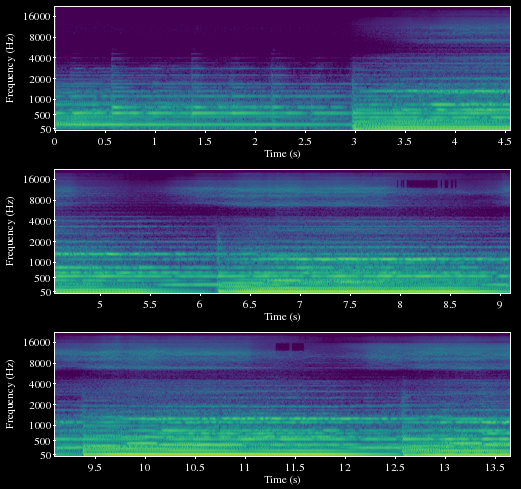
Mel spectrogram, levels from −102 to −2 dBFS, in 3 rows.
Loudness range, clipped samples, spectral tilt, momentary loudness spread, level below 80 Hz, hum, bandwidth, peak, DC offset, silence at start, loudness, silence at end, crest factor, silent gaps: 9 LU; under 0.1%; -9 dB/octave; 14 LU; -24 dBFS; none; 13.5 kHz; -10 dBFS; under 0.1%; 0 s; -25 LUFS; 0 s; 12 dB; none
